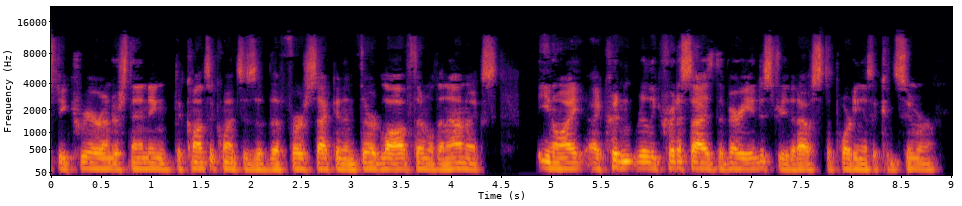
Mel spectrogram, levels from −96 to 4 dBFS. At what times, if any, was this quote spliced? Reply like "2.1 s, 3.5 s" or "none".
none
